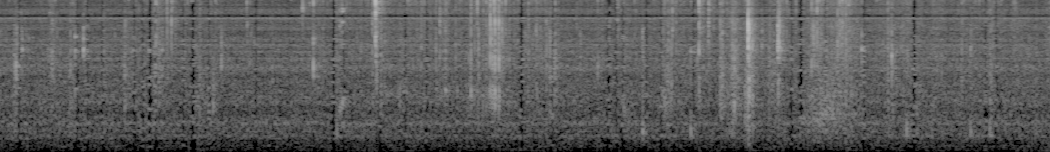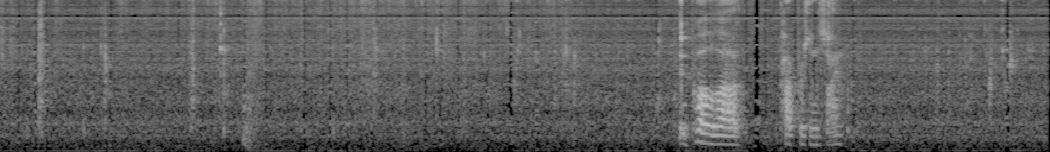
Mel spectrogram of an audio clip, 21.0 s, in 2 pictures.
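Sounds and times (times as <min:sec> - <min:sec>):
person chewing with crackles: 0:00.0 - 0:21.0
biting into crusty bread: 0:03.0 - 0:10.0
paper napkin rustling: 0:03.7 - 0:05.6, 0:06.5 - 0:16.3.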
